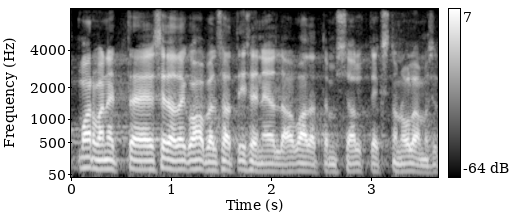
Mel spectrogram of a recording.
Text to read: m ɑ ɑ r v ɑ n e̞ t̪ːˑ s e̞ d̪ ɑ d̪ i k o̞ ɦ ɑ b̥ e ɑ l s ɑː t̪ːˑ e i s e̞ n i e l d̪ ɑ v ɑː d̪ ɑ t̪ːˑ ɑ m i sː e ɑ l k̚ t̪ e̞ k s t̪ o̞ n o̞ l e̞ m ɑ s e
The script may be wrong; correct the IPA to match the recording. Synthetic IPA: m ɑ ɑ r v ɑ n e̞ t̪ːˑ s e̞ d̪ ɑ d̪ e k o̞ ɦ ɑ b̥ e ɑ l s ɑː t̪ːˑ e i s e̞ n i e l d̪ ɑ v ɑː d̪ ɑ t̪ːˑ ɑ m i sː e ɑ l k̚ t̪ e̞ k s t̪ o̞ n o̞ l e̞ m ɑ s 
